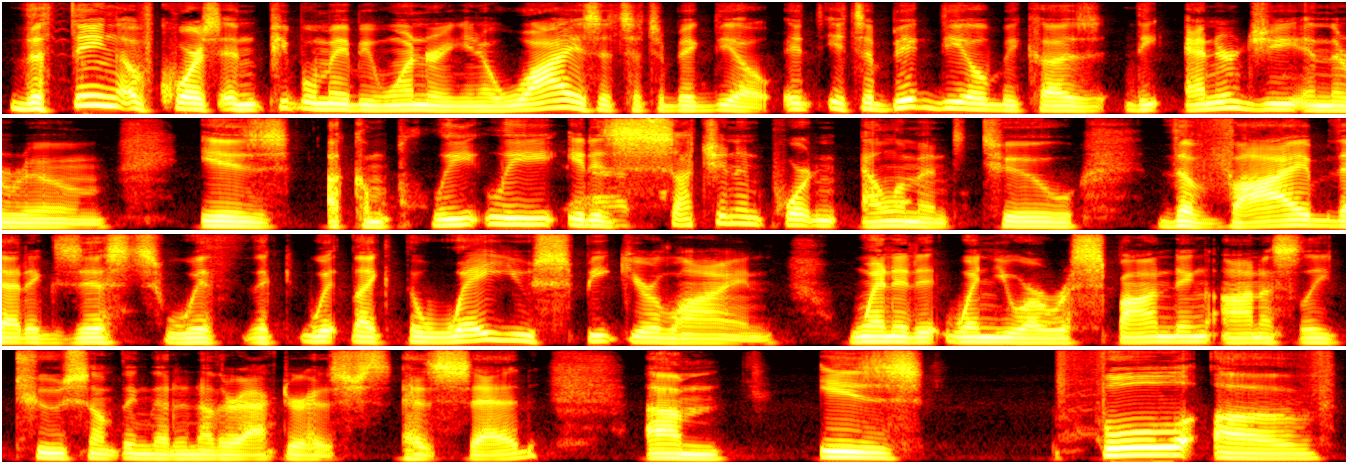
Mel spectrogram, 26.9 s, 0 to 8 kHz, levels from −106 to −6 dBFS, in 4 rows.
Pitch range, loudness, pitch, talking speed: 115-145 Hz, -16 LUFS, 125 Hz, 160 wpm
